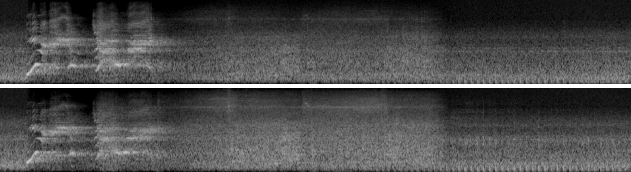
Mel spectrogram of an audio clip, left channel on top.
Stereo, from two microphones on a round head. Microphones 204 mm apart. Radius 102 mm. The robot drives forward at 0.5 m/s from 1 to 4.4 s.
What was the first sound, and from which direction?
A shout, 25° left (ahead or behind).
